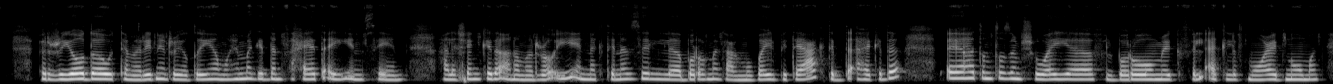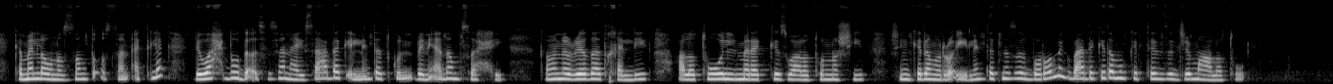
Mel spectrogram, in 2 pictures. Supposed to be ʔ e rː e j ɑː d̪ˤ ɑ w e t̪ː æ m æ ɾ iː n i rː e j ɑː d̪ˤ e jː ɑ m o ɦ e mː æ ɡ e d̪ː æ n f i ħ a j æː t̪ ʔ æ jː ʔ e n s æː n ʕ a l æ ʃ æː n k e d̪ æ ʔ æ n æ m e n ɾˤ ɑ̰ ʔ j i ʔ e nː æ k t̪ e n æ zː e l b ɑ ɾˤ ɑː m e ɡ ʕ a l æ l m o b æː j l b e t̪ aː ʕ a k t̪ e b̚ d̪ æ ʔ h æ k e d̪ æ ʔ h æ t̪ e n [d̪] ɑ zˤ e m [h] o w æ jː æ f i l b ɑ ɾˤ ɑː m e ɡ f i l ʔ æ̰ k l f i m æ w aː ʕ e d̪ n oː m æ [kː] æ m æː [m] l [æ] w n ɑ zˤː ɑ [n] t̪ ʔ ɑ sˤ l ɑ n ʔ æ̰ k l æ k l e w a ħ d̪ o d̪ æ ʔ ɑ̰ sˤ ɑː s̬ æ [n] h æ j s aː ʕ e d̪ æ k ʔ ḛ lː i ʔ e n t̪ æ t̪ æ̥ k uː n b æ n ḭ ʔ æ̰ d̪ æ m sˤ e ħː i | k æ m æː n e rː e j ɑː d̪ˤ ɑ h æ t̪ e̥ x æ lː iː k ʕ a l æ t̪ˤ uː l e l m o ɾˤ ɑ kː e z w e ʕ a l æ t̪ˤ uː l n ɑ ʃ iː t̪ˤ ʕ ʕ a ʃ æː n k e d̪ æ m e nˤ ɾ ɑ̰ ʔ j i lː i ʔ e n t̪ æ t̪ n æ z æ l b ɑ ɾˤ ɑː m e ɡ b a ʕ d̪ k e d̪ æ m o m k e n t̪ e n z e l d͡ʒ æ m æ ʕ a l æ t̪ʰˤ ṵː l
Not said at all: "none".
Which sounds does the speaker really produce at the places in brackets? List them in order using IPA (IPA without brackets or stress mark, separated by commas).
t̪, ʃ, kː, n, æ, m, n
